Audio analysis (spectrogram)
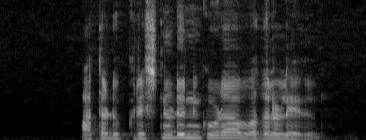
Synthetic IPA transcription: ɐt̪ɐɽukɾiʂnuɽinikuːɽaːʋɐd̪ɐlɐle̞ːd̪u

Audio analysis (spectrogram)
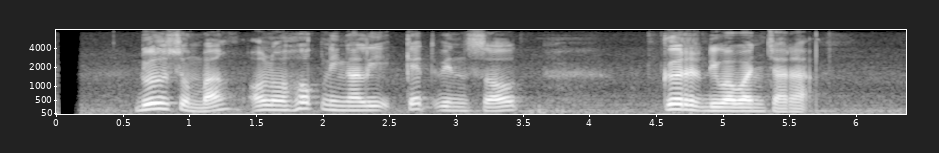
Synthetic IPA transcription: dulsumbaŋɔlɔɦɔk̚niŋalikɛt̪̚winsɔlt̪̚ | kɨrdiwawaɲt͡ʃaɾa̰

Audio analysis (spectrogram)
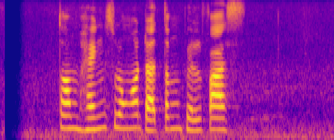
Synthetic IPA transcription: t̪ɔmɦɛŋsluŋɔɖ̥ä̤t̪əŋb̥ɛlfas

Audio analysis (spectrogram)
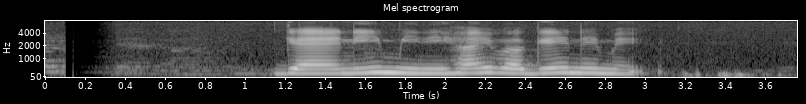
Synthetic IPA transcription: ɡæːniːminiɦɐiʋɐɡeːneme

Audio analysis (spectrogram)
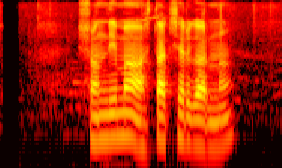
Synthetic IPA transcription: sʌnd̪imaɦʌst̪aksʰerɡʌrnʌ

